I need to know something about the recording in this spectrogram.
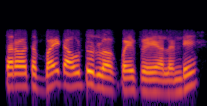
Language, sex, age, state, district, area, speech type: Telugu, male, 18-30, Andhra Pradesh, Sri Balaji, urban, conversation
